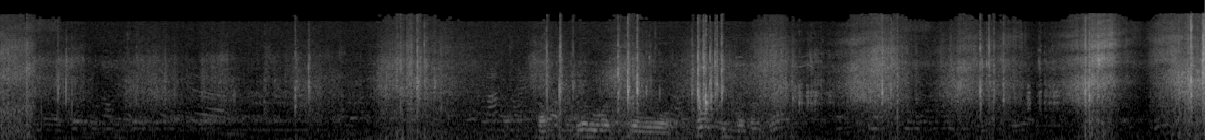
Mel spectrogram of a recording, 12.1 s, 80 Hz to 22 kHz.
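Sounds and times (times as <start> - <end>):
skis scraping on snow: 0.0 - 12.0.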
